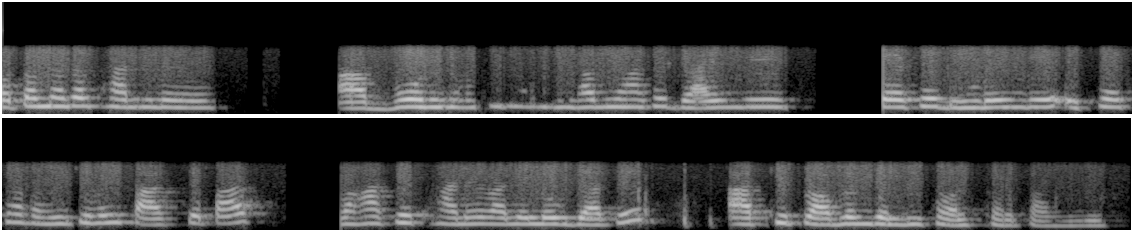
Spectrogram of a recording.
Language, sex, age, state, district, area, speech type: Hindi, male, 30-45, Madhya Pradesh, Bhopal, urban, conversation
